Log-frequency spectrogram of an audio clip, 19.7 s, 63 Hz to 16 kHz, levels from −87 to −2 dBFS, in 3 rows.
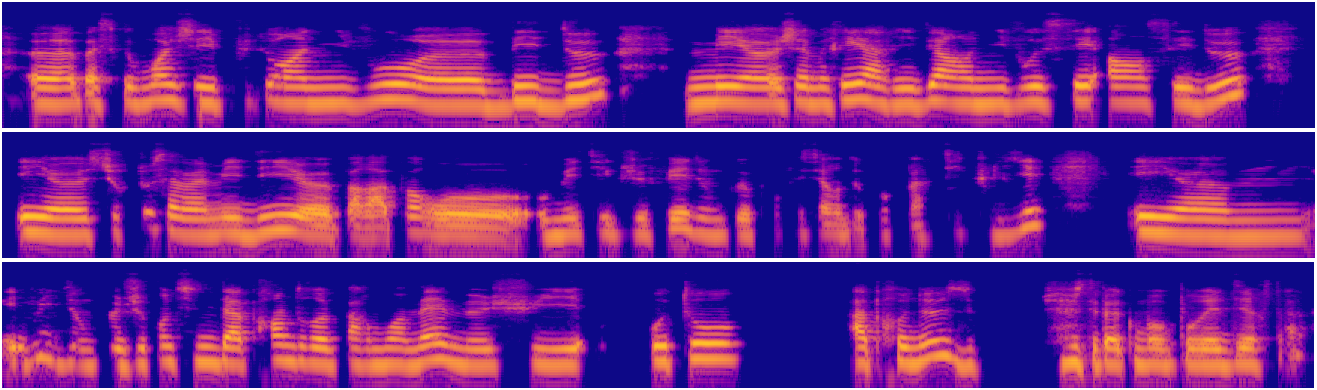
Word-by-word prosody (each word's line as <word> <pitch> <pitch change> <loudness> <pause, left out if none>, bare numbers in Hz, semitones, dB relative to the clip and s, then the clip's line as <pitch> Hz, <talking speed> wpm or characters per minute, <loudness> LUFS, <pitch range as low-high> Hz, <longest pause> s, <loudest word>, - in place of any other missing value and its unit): heu, 185 -1 +5
parce 180 - -2
que 195 - -4
moi, 210 +3 0
j'ai 195 -2 -2
plutôt 200 +3 -10
un 195 -1 0
niveau, 190 +3 +1
heu, 175 -1 +5
B2, 205 +6 +1 0.4
mais, 195 +1 +4
heu, 185 - +3
j'aimerais 195 +3 +1
arriver 180 -1 +1
à 205 - +4
un 190 -1 -1
niveau 185 +1 -1
C1, 205 +2 0 0.2
C2 195 +7 0 0.4
et 195 -1 +6
heu, 180 0 +5
surtout 195 +6 -10
ça 200 -4 0
va 180 -1 +1
m'aider, 185 +4 +1
heu, 90 - +4
par - - -3
rapport - - -2
au 85 -2 +3
au - - -9
métier 180 +2 -7
que 175 - -22
je 185 - -9
fais, 115 0 0
donc 175 -1 -10
heu, - - -3
professeur 95 - -12
de - - -14
cours 175 - -26
particuliers 185 +8 -9 0.4
et 200 -1 +6
hem 170 -1 -1
et - - -3
oui. 235 -4 -6
Donc 180 -2 -11
je 175 +1 -4
continue 200 +1 -5
d'apprendre 195 0 +1
par 180 0 -6
moi-même. 180 0 0
Je 175 - -12
suis 180 - -4 0.3
auto 225 +2 +3 0.5
appreneuse, 195 +2 0 0.3
je 195 - -5
sais 185 - -4
pas - - +4
comment 180 -1 -2
on 175 - -5
pourrait 90 - 0
dire 90 +1 -2
ça, - - -23
185 Hz, 190 wpm, -24 LUFS, 175-200 Hz, 0.5 s, et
